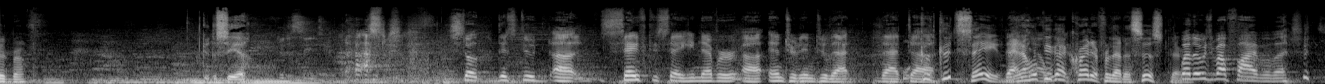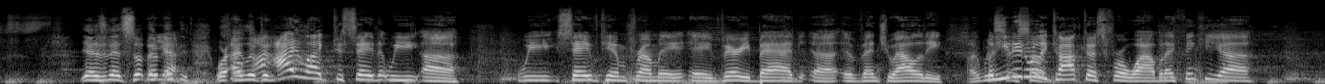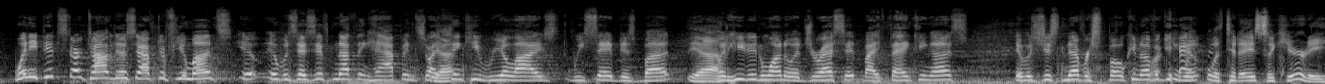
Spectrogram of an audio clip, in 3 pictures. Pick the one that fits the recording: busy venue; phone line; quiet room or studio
busy venue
